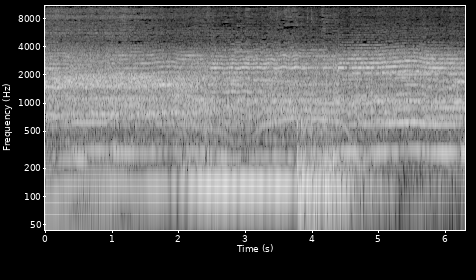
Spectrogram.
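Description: Live rock band playing loudly in a large hall, recorded from the audience: sustained chords over a held low bass note that drops out about four seconds in, with a wavering pitch slide above it.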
